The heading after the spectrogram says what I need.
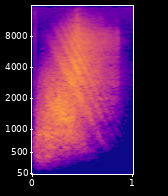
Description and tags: Space Swoosh - brighter
a spacey swoosh
bleep, blip, button, click, event, fi, flourish, game, gui, sci, sfx, short, swoosh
